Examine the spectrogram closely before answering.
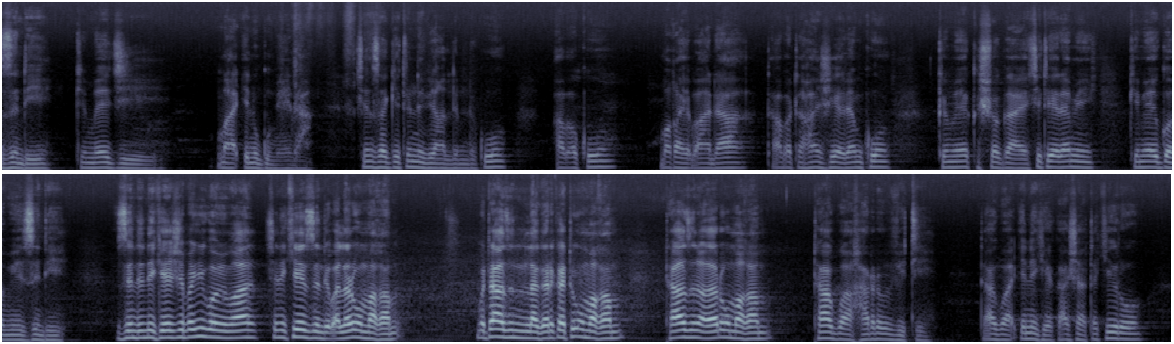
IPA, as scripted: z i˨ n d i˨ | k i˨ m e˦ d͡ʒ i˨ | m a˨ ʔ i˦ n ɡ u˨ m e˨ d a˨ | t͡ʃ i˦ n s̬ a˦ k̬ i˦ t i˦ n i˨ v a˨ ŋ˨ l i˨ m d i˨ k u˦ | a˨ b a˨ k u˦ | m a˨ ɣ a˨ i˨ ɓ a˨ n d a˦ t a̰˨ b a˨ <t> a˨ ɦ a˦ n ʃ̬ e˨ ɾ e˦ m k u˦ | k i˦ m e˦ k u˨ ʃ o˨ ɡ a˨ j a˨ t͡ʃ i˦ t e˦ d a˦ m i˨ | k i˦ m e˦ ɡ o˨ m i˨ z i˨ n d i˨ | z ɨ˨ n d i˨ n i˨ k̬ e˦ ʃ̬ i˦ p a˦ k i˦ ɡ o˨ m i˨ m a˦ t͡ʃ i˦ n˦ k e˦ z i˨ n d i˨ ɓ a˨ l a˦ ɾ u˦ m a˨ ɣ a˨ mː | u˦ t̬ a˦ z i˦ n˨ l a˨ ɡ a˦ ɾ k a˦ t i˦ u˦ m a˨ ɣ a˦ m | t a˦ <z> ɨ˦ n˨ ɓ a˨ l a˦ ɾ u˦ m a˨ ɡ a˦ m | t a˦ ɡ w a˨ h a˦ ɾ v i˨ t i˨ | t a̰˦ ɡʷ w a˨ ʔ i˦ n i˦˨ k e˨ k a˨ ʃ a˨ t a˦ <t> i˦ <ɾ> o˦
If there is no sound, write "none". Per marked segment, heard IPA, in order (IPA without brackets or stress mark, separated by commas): t, z, k, ɾ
